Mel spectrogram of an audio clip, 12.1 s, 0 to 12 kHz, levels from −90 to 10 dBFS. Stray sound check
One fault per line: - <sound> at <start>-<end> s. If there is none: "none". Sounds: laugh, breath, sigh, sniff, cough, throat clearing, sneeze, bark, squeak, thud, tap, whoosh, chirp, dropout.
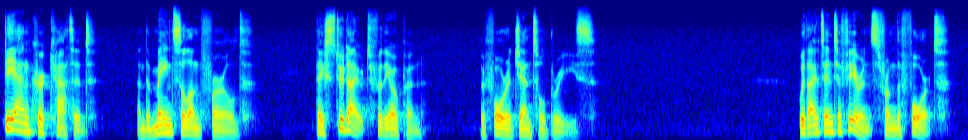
none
